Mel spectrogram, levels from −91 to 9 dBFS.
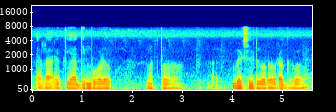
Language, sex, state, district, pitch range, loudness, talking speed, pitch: Kannada, male, Karnataka, Koppal, 100-110 Hz, -17 LUFS, 85 wpm, 105 Hz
